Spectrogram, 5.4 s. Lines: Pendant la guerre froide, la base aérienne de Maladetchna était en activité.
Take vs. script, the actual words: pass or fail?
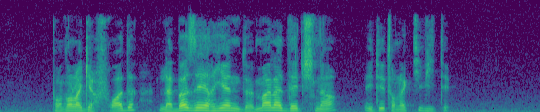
pass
